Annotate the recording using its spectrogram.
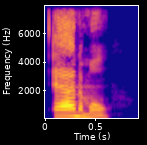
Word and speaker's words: animal: 注意 animal，那么英音里面呢，i 发的是短音 a，那么在美音里面，我们前面讲过有一个弱读，读成短音 a animal。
